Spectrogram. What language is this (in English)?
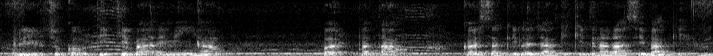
Bhojpuri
